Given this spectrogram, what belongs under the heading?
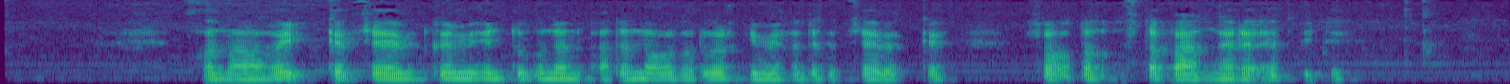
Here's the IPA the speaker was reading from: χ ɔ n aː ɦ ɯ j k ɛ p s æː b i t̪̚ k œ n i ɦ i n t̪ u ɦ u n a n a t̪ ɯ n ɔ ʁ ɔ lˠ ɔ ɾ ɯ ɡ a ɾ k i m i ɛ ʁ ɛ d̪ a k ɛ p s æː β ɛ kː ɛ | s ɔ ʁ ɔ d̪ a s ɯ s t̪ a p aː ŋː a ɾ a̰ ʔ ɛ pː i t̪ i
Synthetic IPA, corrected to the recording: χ ɔ n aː ɦ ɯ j k ɛ p s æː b i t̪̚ k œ m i ɦ i n t̪ u ɦ u n a n a t̪ ɯ n ɔ ʁ ɔ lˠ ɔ ɾ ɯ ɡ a ɾ k i m i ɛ χ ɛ d̪ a k ɛ p s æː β ɛ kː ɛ | s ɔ ʁ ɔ t̪ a χ ɯ s t̪ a p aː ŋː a ɾ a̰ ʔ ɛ pː i t̪ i

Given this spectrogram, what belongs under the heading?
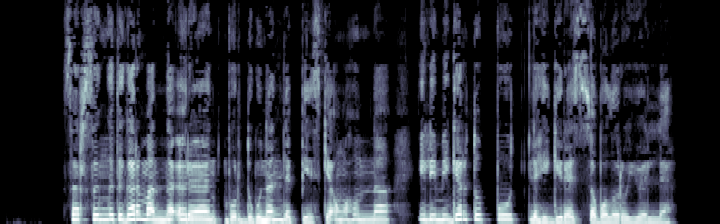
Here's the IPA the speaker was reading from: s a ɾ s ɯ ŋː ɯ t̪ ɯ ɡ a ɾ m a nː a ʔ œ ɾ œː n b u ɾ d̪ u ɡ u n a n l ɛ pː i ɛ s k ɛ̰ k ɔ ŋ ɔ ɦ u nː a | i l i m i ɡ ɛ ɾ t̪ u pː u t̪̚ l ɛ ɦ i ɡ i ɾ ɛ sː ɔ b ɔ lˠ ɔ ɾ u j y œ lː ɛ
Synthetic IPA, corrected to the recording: s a ɾ s ɯ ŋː ɯ t̪ ɯ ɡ a ɾ m a nː a ʔ œ ɾ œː n b u ɾ d̪ u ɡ u n a n l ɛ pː i ɛ s k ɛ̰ ʔ ɔ ŋ ɔ ɦ u nː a | i l i m i ɡ ɛ ɾ t̪ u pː u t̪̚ l ɛ ɦ i ɡ i ɾ ɛ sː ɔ b ɔ lˠ ɔ ɾ u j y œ lː ɛ

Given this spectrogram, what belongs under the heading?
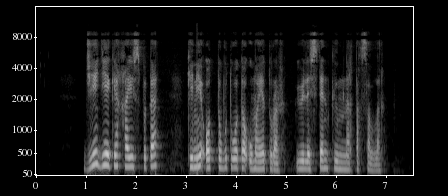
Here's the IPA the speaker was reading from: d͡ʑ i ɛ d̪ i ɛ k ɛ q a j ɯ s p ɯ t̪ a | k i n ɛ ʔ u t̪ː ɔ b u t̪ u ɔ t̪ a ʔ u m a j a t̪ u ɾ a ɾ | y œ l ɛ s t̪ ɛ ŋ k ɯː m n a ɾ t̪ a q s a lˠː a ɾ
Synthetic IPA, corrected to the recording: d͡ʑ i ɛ d̪ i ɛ k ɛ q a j ɯ s p ɯ t̪ a | k i n i ʔ ɔ t̪ː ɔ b u t̪ u ɔ t̪ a ʔ u m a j a t̪ u ɾ a ɾ | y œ l ɛ s t̪ ɛ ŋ k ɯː m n a ɾ t̪ a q s a lˠː a ɾ

